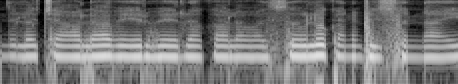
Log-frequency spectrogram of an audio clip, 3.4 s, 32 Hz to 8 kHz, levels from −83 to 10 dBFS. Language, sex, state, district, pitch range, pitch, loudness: Telugu, female, Telangana, Komaram Bheem, 190-200 Hz, 195 Hz, -11 LUFS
